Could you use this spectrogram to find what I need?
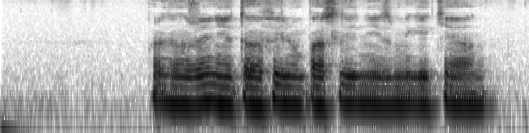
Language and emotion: Russian, neutral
